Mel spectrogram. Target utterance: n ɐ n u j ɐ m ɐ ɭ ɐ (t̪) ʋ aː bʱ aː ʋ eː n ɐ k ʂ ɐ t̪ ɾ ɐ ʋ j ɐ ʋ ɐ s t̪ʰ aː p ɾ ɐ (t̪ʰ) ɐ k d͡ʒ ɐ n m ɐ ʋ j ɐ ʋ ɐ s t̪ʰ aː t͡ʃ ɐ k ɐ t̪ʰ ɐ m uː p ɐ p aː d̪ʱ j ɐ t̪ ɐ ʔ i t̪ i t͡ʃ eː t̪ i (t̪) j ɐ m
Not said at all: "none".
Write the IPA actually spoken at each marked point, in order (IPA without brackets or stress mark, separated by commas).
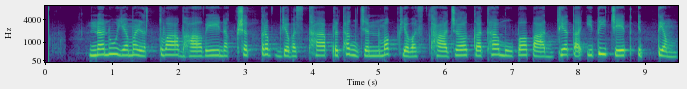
t̪, t̪ʰ, t̪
